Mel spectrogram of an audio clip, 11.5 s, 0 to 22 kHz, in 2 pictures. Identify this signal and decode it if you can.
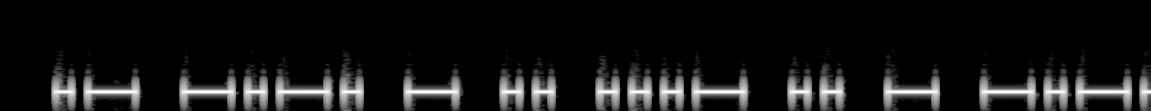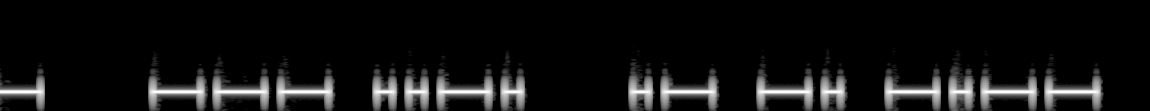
Morse code, heard as a keyed tone, about 15 wpm, 700 Hz. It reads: ACTIVITY OF ANY
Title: Sentences from Top 1000 Words - Review Part 4 - 15wpm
